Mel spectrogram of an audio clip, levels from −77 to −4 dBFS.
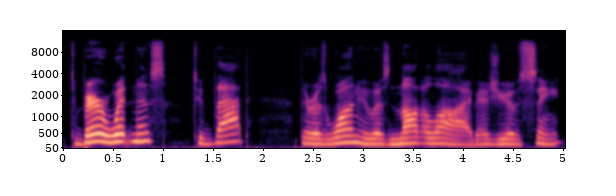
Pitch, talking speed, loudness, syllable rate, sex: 180 Hz, 190 wpm, -19 LUFS, 5.0 syllables/s, male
